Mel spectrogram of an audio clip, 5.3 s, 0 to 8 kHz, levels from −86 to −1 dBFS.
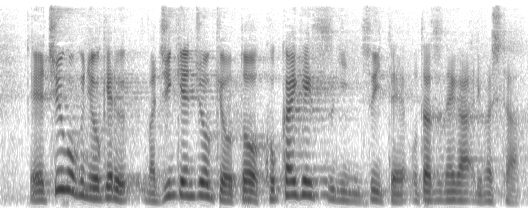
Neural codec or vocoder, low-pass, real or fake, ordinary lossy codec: none; 7.2 kHz; real; none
